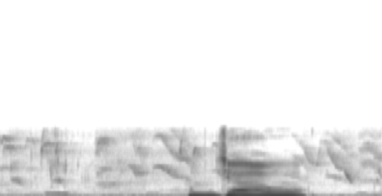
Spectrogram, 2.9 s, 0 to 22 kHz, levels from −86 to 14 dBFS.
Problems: constant background noise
